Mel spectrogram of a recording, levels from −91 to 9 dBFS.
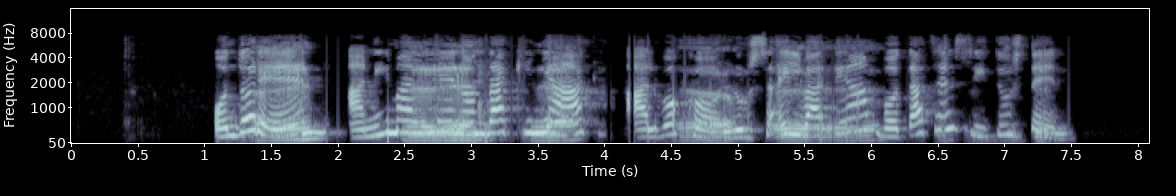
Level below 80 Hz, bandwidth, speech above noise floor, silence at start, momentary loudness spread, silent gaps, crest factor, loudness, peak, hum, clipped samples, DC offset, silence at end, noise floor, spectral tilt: -54 dBFS; 7.8 kHz; 68 dB; 1.1 s; 12 LU; none; 14 dB; -15 LUFS; -2 dBFS; none; under 0.1%; under 0.1%; 0.6 s; -83 dBFS; -4 dB/octave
